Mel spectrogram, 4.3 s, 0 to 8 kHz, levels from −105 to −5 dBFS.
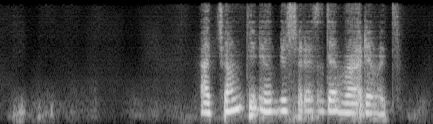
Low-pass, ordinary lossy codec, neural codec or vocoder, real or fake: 7.2 kHz; none; codec, 44.1 kHz, 0.9 kbps, DAC; fake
